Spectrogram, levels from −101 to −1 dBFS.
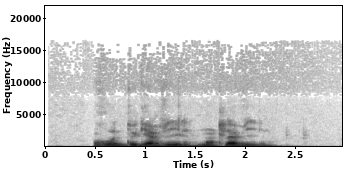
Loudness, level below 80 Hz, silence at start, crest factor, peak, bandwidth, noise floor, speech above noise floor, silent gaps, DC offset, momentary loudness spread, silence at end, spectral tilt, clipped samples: -20 LUFS; -48 dBFS; 0.5 s; 18 dB; -2 dBFS; 15.5 kHz; -62 dBFS; 43 dB; none; under 0.1%; 12 LU; 0.7 s; -9 dB/octave; under 0.1%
